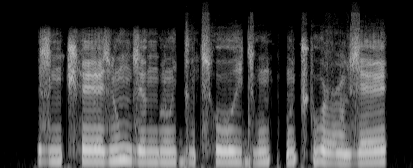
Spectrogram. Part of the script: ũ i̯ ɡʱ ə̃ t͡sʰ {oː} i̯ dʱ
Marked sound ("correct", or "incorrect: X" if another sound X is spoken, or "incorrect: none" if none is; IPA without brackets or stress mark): correct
